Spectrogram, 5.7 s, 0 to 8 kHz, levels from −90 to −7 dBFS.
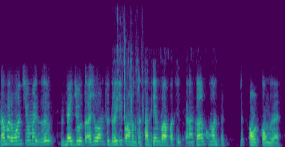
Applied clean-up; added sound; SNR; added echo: neural mask model DeepFilterNet 3.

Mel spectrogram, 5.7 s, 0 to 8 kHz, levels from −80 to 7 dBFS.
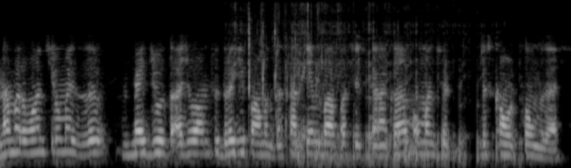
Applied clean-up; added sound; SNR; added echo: none; Gurgling; 11 dB; reverberation time 0.4 s.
